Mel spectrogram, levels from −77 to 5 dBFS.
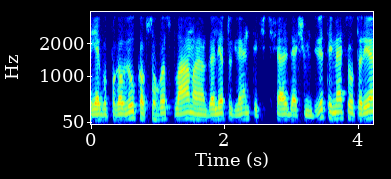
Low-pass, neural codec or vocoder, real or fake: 3.6 kHz; none; real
